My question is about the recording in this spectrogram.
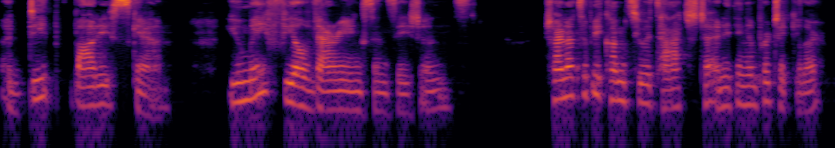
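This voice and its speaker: This is a low, breathy-rough female voice leading a yoga nidra meditation. Long pauses fall between her short phrases as she speaks very slowly and with deliberation, calm and instructive from start to finish.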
